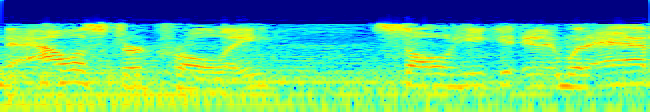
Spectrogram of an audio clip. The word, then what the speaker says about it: Crowley: to have his name pronounced Crowley to rhyme with holy and uh the Satanist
